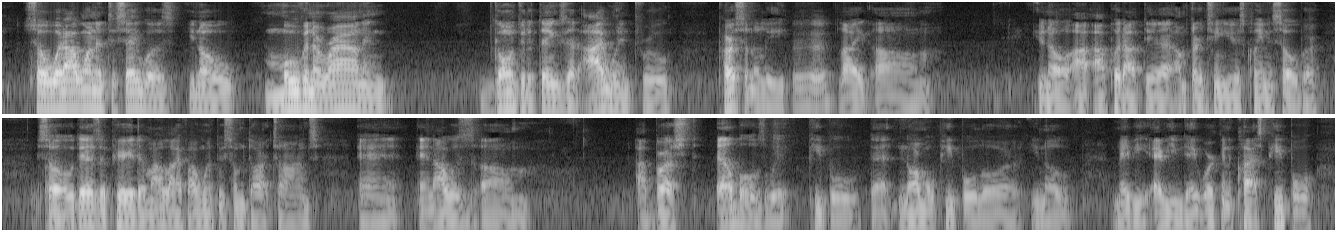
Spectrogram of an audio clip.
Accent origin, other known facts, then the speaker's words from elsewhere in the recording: New Jersey, United States; I'm originally from New Jersey. Just a little quick bio of me, and I've probably lived all throughout the country. Interestingly, I was raised part of my life in the projects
